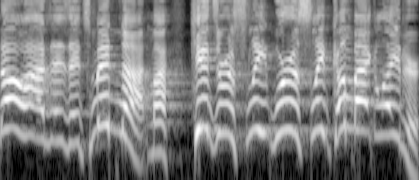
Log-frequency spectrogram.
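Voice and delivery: mock very high holler. Acting out a sleepy friend refusing at midnight: hollering back. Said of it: "he hollers back from the".

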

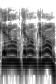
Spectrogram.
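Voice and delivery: shrill, frantic, urgent screaming at very high pitch. Retelling a frantic call from his wife during labor: imitating someone screaming. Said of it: "she's screaming".

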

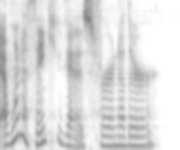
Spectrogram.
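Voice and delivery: ordinary talk

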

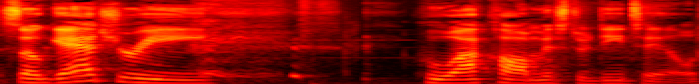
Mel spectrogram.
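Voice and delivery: low, heavily sarcastic, dripping with sarcasm. Asked about yesterday's t-ball game, introducing someone by nickname, with heavy sarcasm. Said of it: "I'm saying that with so much sarcasm".

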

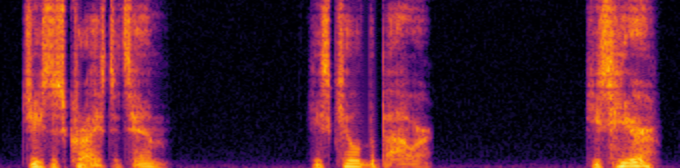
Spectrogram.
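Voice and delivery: low, hushed half-whisper throughout. A husband speaks as the living room is plunged into darkness, half-whispered. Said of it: "her husband whispered".

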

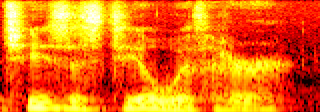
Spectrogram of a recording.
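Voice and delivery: muttering under breath. Retelling what you said as a nursing supervisor gave you a hard time, retelling muttering under breath. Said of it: "under my breath said".

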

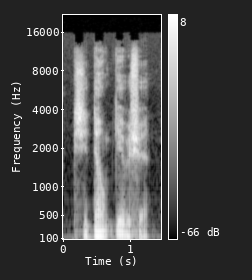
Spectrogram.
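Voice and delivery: hushed whisper. Answering own question about why conservatives don't run: whispering. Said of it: "Why'd you have to whisper that?".

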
